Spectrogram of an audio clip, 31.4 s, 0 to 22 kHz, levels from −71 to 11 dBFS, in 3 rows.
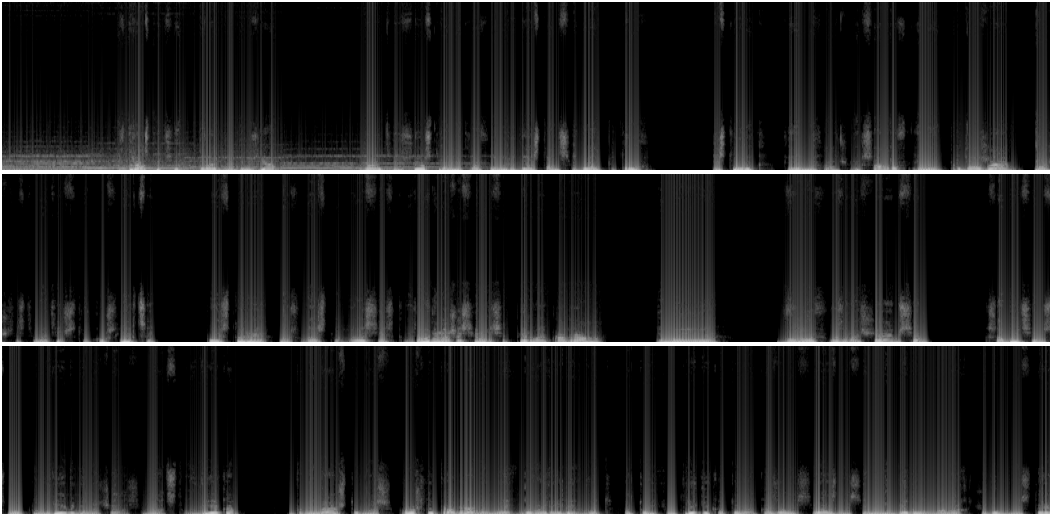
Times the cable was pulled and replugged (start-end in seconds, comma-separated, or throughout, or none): none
